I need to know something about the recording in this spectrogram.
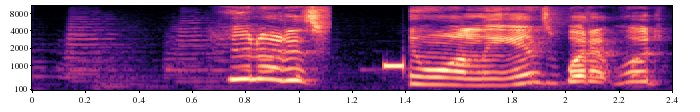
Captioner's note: beep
